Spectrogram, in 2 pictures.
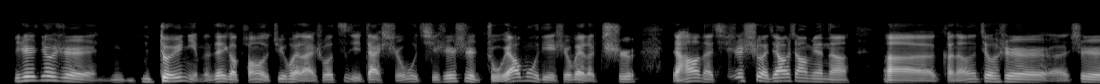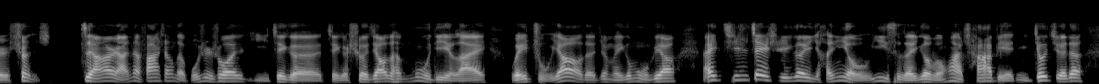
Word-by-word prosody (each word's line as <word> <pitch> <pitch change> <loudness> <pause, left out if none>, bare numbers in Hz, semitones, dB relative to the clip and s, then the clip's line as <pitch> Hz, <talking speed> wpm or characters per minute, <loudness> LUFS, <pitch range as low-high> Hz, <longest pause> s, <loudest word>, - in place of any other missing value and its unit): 其 150 - -4
实 185 +1 +4
就 195 -1 +1
是 125 - +1
你 105 0 -13 0.2
你 130 - -8
对 160 -1 +7
于 - - -1
你 - - -5
们 95 - -11
这 135 +1 +3
个 120 - +2
朋 - - -2
友 - - -1
聚 135 +7 -6
会 130 - +2
来 90 +1 +1
说， 115 +1 -3
自 - - -12
己 - - -6
带 - - +3
食 - - -6
物 130 -2 -7
其 110 -1 -6
实 140 +4 -1
是 145 -4 -1
主 95 -3 -2
要 165 - +6
目 170 -5 -7
的 110 -4 -3
是 110 +4 -5
为 - - +3
了 - - -3
吃。 - - -2 0.3
然 - - +5
后 155 +2 +4
呢， 120 -3 -3
其 - - -10
实 170 - -2
社 160 - +1
交 155 +3 +3
上 155 -3 -1
面 135 -2 -3
呢， 110 -2 0 0.3
呃， 100 -4 +4
可 100 -1 -3
能 125 +7 -2
就 140 -1 0
是， 120 -7 +1
呃， 95 +1 -7
是 115 -4 0
顺 - - -1 0.5
自 - - +3
然 140 - +6
而 165 0 +3
然 - - +3
地 - - -3
发 160 +1 +2
生 165 0 -8
的， - - -3
不 - - -9
是 150 -4 -6
说 145 -1 +2
以 100 -10 -12
这 135 -2 +1
个 95 -4 +1
这 110 +5 -5
个 95 -1 -5
社 120 - -1
交 140 +3 +3
的 130 0 -1
目 140 +1 -8
的 110 -3 0
来 95 +4 +3 0.2
为 - - +3
主 - - -7
要 - - +3
的 110 -1 -4
这 130 +2 -10
么 100 - -6
一 105 - -4
个 135 - -5
目 140 -6 -7
标。 145 +3 +2 0.3
哎， 195 +3 +4
其 205 +1 -5
实 210 0 -9
这 220 -3 +5
是 165 -4 -5
一 155 - -7
个 180 -1 +3
很 135 +6 -4
有 95 - -1
意 160 -1 -6
思 120 -2 -5
的 100 -1 +4
一 - - -1
个 130 -1 +3
文 105 -1 -3
化 - - +1
差 - - +1
别， 90 +1 -3
你 100 -3 -13
就 185 - +3
觉 140 -5 +1
得， 160 -2 +2
130 Hz, 290 characters per minute, -26 LUFS, 105-155 Hz, 0.5 s, 对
